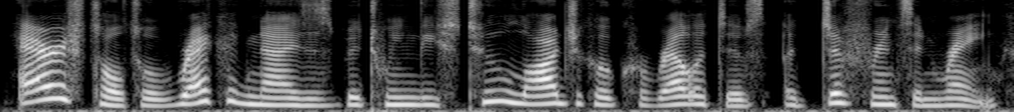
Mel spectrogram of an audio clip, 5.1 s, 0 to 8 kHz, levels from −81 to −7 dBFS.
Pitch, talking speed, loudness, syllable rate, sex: 210 Hz, 130 wpm, -19 LUFS, 5.8 syllables/s, female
